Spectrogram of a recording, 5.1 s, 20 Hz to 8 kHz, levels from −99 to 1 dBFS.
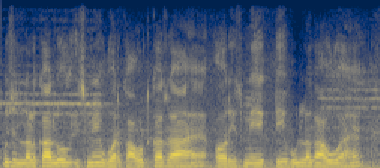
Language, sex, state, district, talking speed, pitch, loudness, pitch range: Hindi, male, Jharkhand, Deoghar, 165 wpm, 140 Hz, -15 LUFS, 140-150 Hz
